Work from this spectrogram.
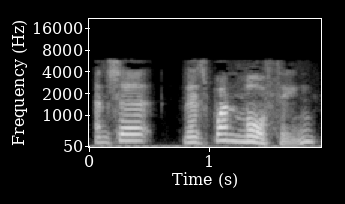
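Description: A man's voice: sits high, big pitch swings, measured pace, dry recording, dull audio, voice pushed up. A man voicing an earnest, curious schoolboy wizard in an audiobook, questioning eagerly and thoughtfully. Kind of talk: audiobook character voice.

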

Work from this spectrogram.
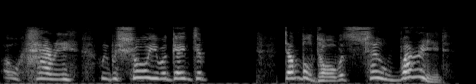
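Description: A man voicing an anxious, earnest and excitable schoolgirl witch in an audiobook, speaking emphatically. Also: high voice, normal speed, breathy edge, no room sound, muffled recording, voice pushed up, full character voice. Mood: relieved, anxious. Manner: breathlessly emphatic, indignant. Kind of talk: audiobook character voice.

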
